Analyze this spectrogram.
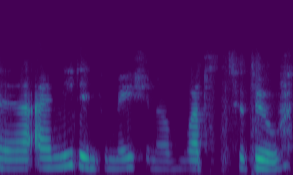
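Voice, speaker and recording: Speaking with a non-native accent, a woman keeps a monotone, flat intonation at medium pitch and a very slow pace. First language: not English. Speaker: patient participant. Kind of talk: personal testimony. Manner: halting.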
